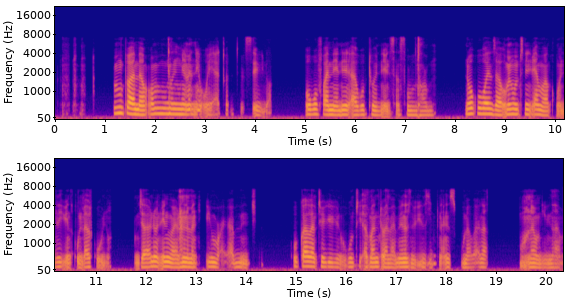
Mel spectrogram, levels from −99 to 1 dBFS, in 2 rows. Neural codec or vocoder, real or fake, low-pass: autoencoder, 22.05 kHz, a latent of 192 numbers a frame, VITS, trained on many speakers; fake; 7.2 kHz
